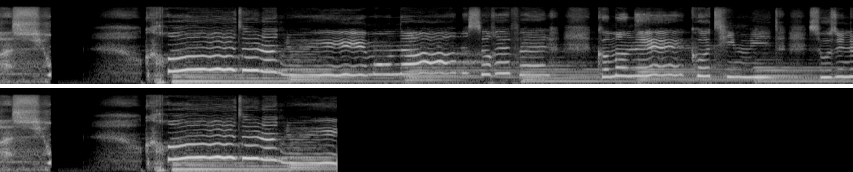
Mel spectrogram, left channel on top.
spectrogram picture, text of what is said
Au creux de la nuit, mon âme se révèle comme un écho timide sous une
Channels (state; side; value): drops out; right; at 3.4 s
